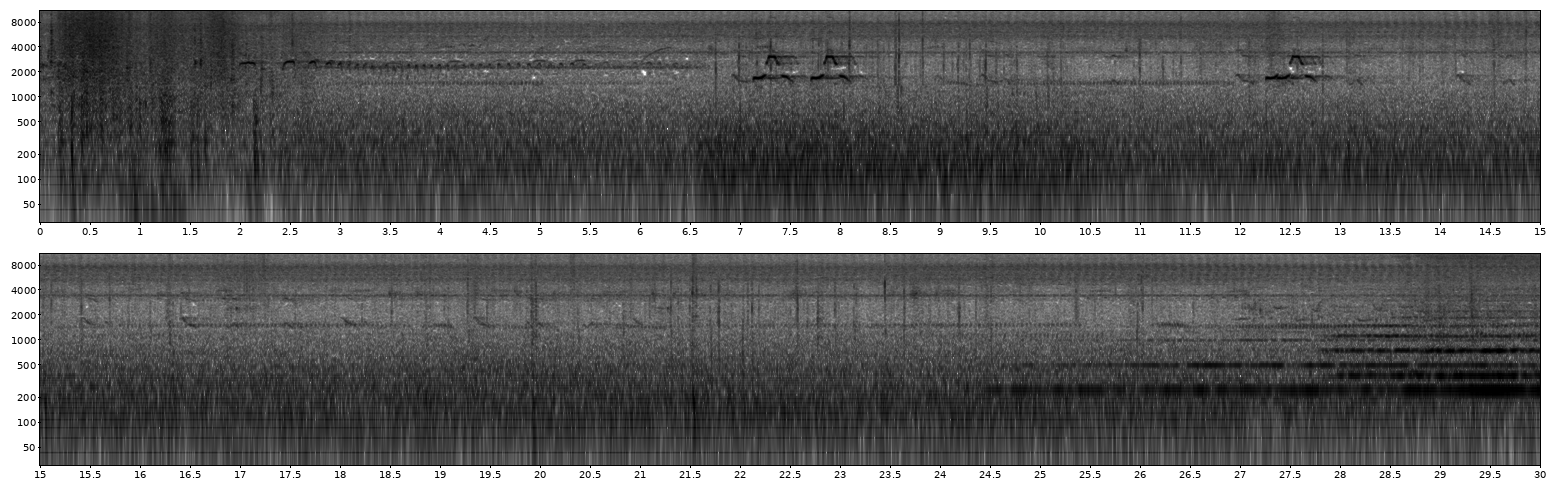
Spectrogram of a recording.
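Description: Quiet outdoor nature ambience with a few short bird calls, including two brief chirp pairs about seven and twelve seconds in. A loud rush of noise fills the first two seconds, and sustained music notes fade in near the end.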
